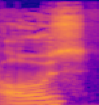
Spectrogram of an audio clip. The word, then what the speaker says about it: Oğuz: The Turkic language family is broken into the Oğuz branch, spelled Oguz, but it's pronounced more Oğuz branch, and that includes, of course, what you hear Turkic.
